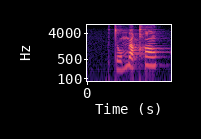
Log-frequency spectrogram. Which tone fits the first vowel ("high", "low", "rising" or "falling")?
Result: rising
